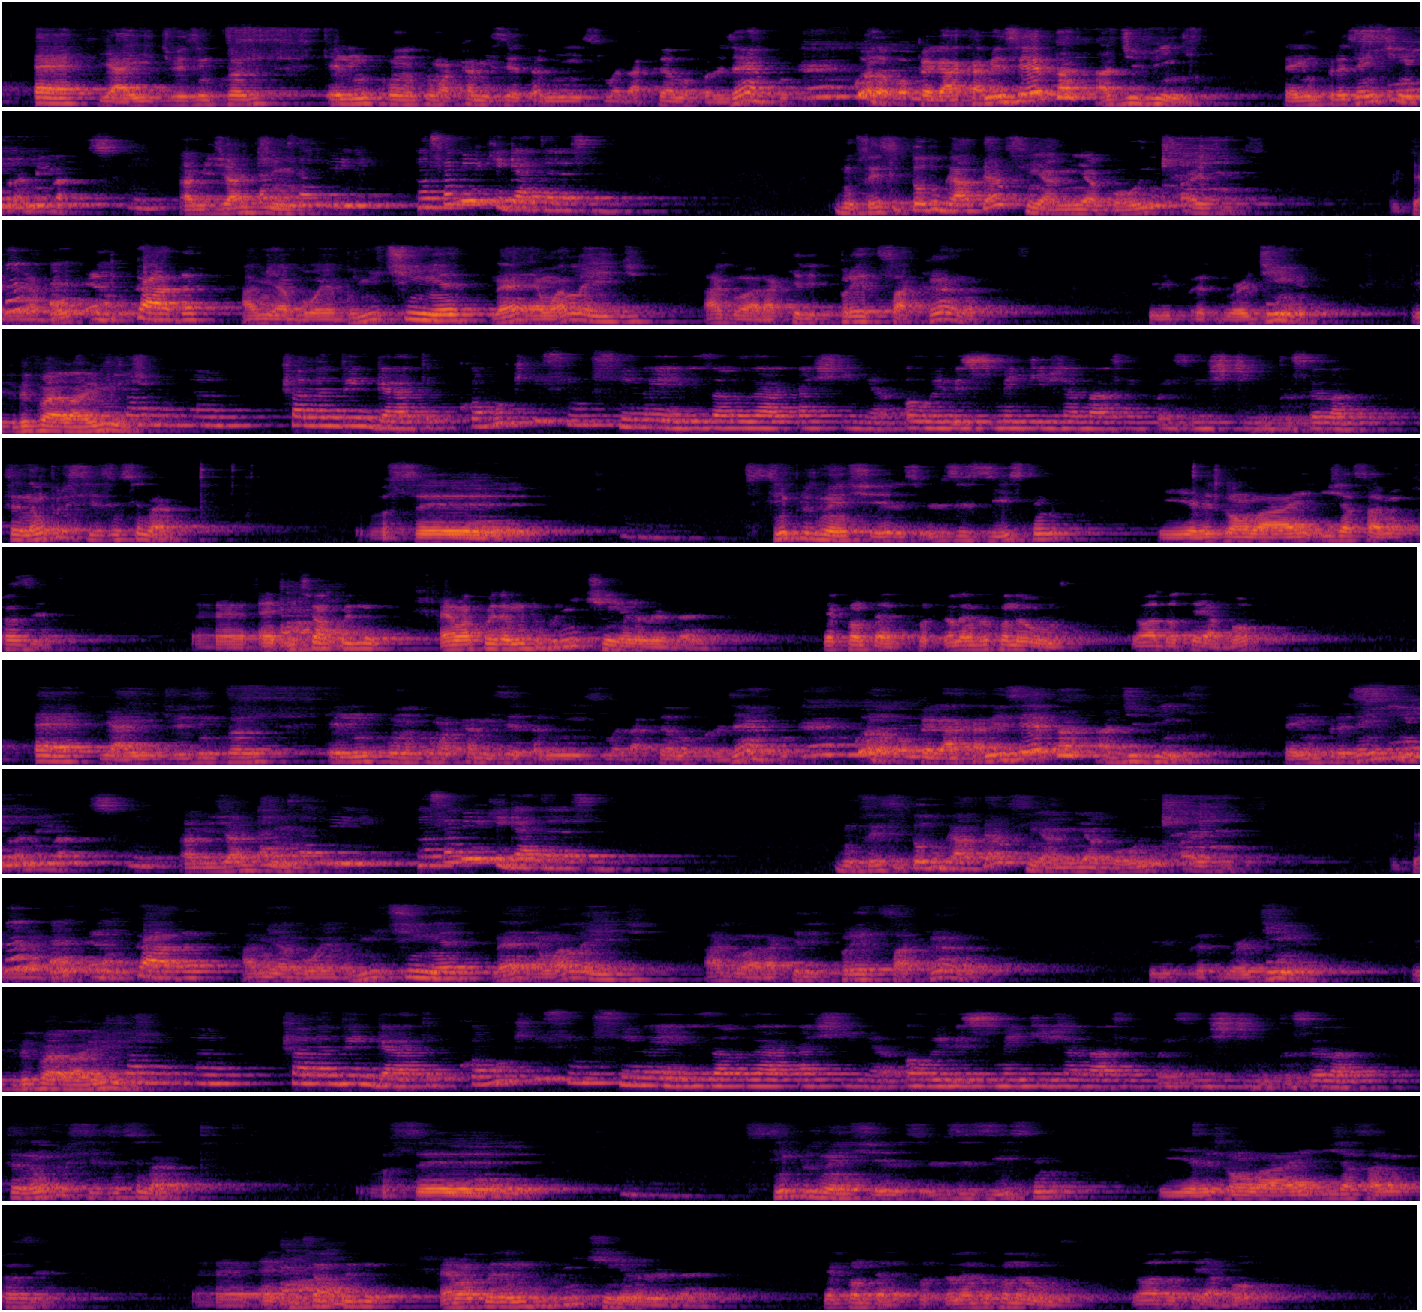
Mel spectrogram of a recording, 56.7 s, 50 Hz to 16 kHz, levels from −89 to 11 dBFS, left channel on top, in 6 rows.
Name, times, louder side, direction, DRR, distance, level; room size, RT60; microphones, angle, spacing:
voice 1, 0.2-5.3 5.7-8.0 8.6-9.9 10.6-11.5 15.0-17.7 18.9-23.2 23.6-25.4 26.6-27.6 28.3-29.3 37.9-39.0 40.3-41.4 42.8-44.9 45.5-47.6 48.5-49.8 50.2-52.0 52.8-54.4 54.8-55.6, left 3 dB, 80° left, 7 dB, 0.6 m, -31 dB
voice 2, 5.3-6.6 9.0-10.5 11.2-11.9 12.2-13.5 17.2-17.6 18.9-19.7 27.3-27.6 29.2-29.9 30.2-37.4 40.8-41.3 41.9-42.3 49.1-49.6, left 1 dB, 25° left, -2 dB, 2.2 m, -35 dB
8.9 x 6.3 x 3.7 m, 0.98 s
head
